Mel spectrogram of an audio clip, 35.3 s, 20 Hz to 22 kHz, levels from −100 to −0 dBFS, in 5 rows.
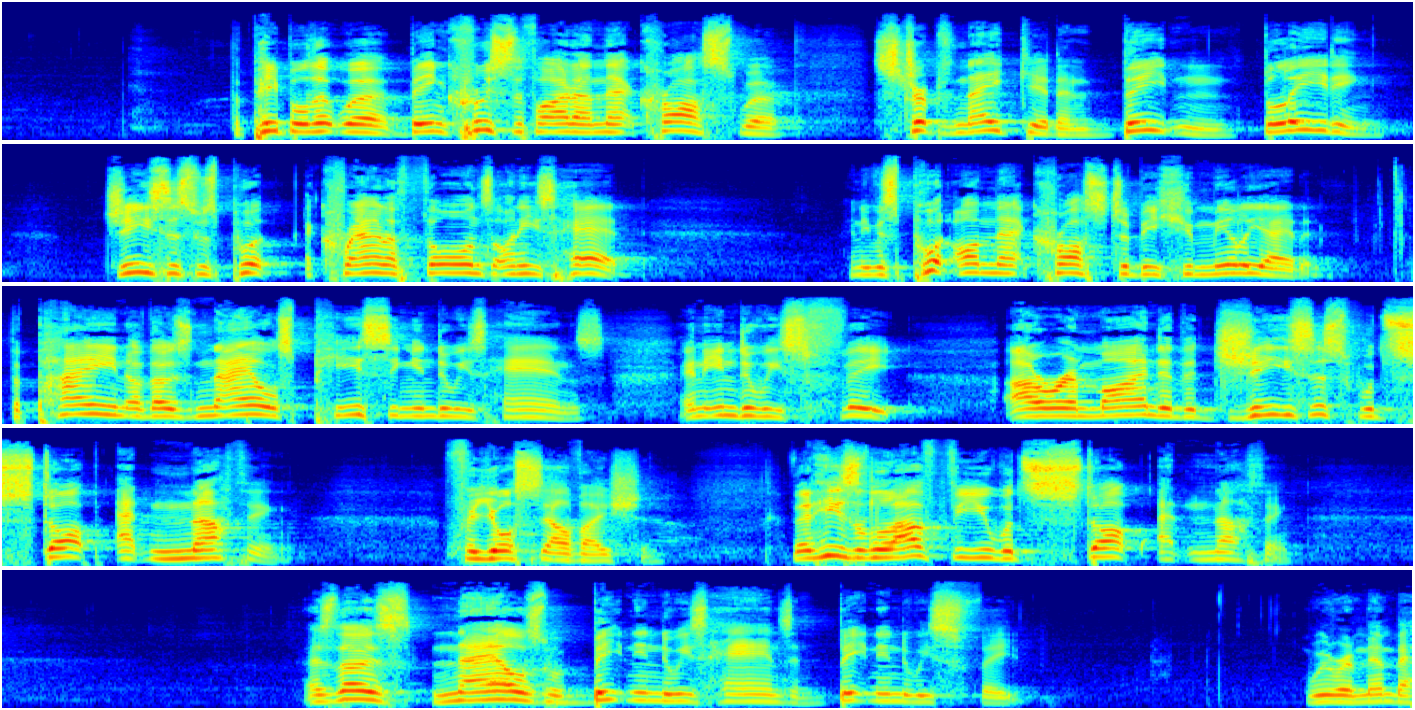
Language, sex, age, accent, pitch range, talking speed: English, male, 20-39, Australian, 150-195 Hz, 145 wpm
